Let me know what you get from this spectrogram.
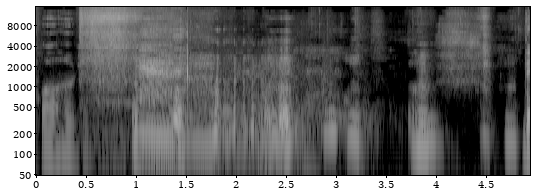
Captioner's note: people laughing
